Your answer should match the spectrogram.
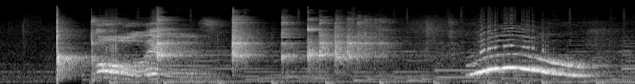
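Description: A sharp pop about half a second in as the cap of a film canister blows off under the pressure of gas from an Alka-Seltzer tablet fizzing in water. Several clatters and excited shouting follow, with one long rising-then-falling yell near the end.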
